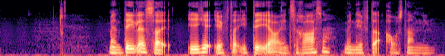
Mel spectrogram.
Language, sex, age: Danish, male, 33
